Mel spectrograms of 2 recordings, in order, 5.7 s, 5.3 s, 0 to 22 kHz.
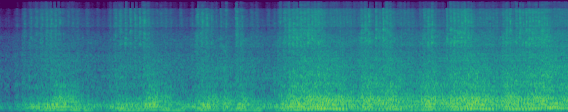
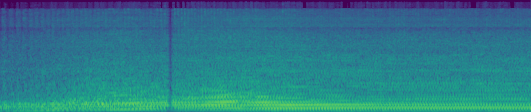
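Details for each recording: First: Cold motorcycle started with about 5 inches of snow on the ground, revved: ragged, uneven beat with lumpy pickup as revs rise and fall; owner thinks it is running on only one cylinder, on high choke; misfire suspected, then runs perfectly. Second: Motorcycle started cold in snow, after sounding like it ran on one cylinder on high choke: quick blip of revs settling into a steady, even beat with no misses; owner says running perfect, purring like a kitten.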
